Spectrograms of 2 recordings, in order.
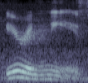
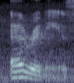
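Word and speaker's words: Erinyes: So the earrings, pronounced Irenaeus, okay, Irenaeus is how it's said.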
